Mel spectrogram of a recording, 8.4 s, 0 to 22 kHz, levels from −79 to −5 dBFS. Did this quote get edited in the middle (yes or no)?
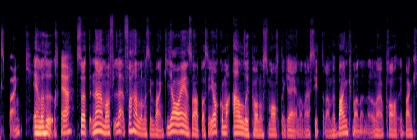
no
